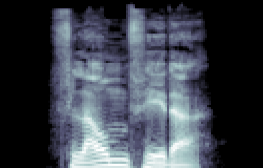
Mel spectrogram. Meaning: down feather
- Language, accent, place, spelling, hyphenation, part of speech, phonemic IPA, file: German, Germany, Berlin, Flaumfeder, Flaum‧fe‧der, noun, /ˈflaʊ̯mˌfeːdɐ/, De-Flaumfeder.ogg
